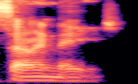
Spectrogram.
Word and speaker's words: Serenade: rest of his life, Balanchine always said Serenade. Mm-hmm. And I think he really thought that it should be pronounced according to the language of the country, how you say the word serenade as in music.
